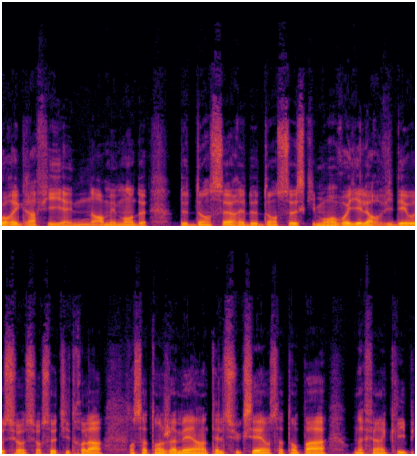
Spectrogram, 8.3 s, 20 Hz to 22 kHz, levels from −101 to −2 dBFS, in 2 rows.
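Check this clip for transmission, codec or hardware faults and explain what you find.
No faults found anywhere in the speech; nothing to report.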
